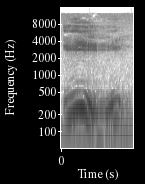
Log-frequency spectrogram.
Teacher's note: E which is also long vowel sound it's not rounded you can see your lips spread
